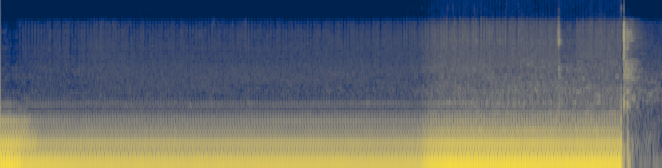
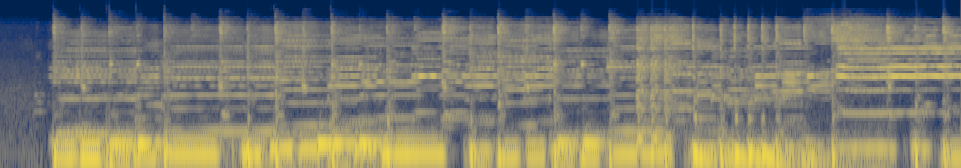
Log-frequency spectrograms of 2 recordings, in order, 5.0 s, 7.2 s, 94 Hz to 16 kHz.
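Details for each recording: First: MUSIC DJ MM20B speaker before repair: loud constant low buzzing mains hum with a gritty edge from the rear of the unit when plugged in, steps up once then cuts out; cause not yet found, filter capacitor checked and not swollen. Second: Music DJ MM20B speaker after repair of a rumbling hum traced to an open filter capacitor in the power supply, which was replaced: clean music plays with no hum or buzz even in quiet gaps; working normally, loud and clear.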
